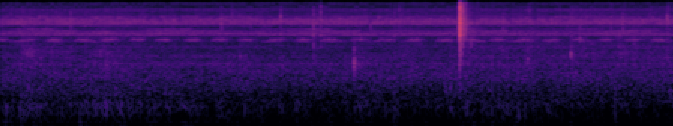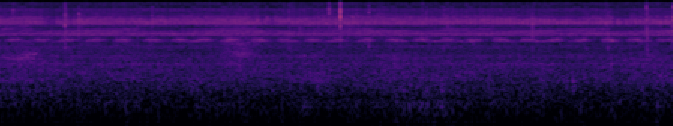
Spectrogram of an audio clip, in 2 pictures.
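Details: Constant shrill insect chorus with a quick, even pulsing trill and a high sustained ring. A loud bonfire crack stands out midway, with softer crackles scattered elsewhere.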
